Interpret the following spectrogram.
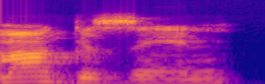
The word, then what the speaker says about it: magazine: these words states that some trisyllabic words are naturally stressed on their 2nd syllable. Like in magazine, recommend, and understand. So for these words, the first one, magazine, we have 1 syllable, 1 schwa. Somebody smoking.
